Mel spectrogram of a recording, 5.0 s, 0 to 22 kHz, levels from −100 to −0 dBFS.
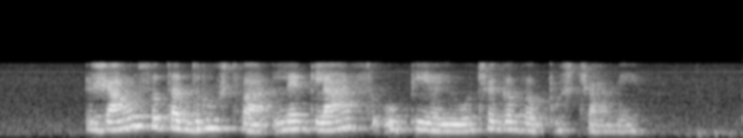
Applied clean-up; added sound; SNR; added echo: none; none; none; none.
